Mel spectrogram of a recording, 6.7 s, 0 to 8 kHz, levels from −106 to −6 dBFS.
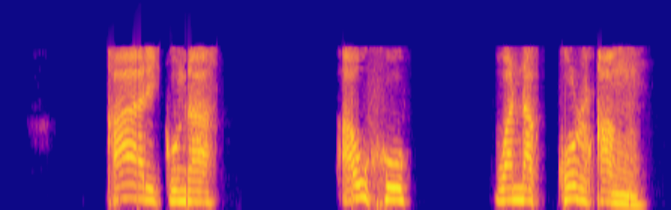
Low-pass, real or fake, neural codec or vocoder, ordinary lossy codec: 7.2 kHz; real; none; AAC, 16 kbps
